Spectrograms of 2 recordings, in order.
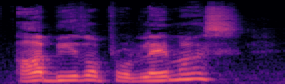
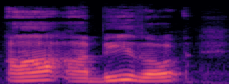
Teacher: And again, it's not ha habido. The a and a, they run together.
